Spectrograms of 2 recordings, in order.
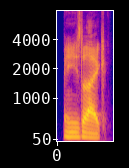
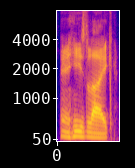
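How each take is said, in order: Both takes have the same delivery.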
